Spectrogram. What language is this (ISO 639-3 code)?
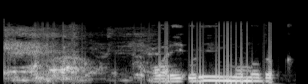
kin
